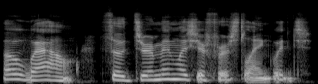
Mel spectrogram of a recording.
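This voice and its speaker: A woman's voice: medium pitch, big pitch swings, slow pace, fairly bright tone. A woman hosting a podcast, reading a scripted introduction and then asking interview questions with enthusiasm. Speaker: podcast host.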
